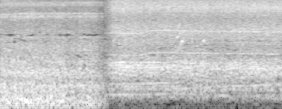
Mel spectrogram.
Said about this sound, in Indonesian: Langsung aja bor seperti ini.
